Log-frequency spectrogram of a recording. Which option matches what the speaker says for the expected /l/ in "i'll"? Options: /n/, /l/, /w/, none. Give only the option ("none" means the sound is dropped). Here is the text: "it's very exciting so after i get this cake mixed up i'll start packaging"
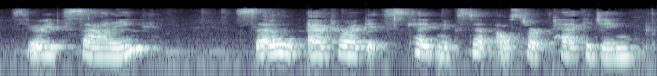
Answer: /l/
